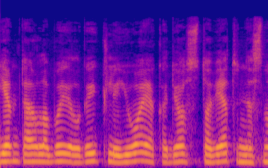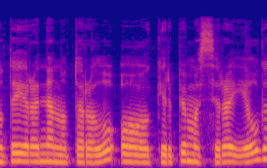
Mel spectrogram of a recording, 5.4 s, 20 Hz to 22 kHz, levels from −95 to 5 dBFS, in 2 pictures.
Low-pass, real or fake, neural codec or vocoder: 14.4 kHz; fake; vocoder, 48 kHz, 128 mel bands, Vocos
